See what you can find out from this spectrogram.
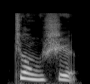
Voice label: "重视", Chinese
